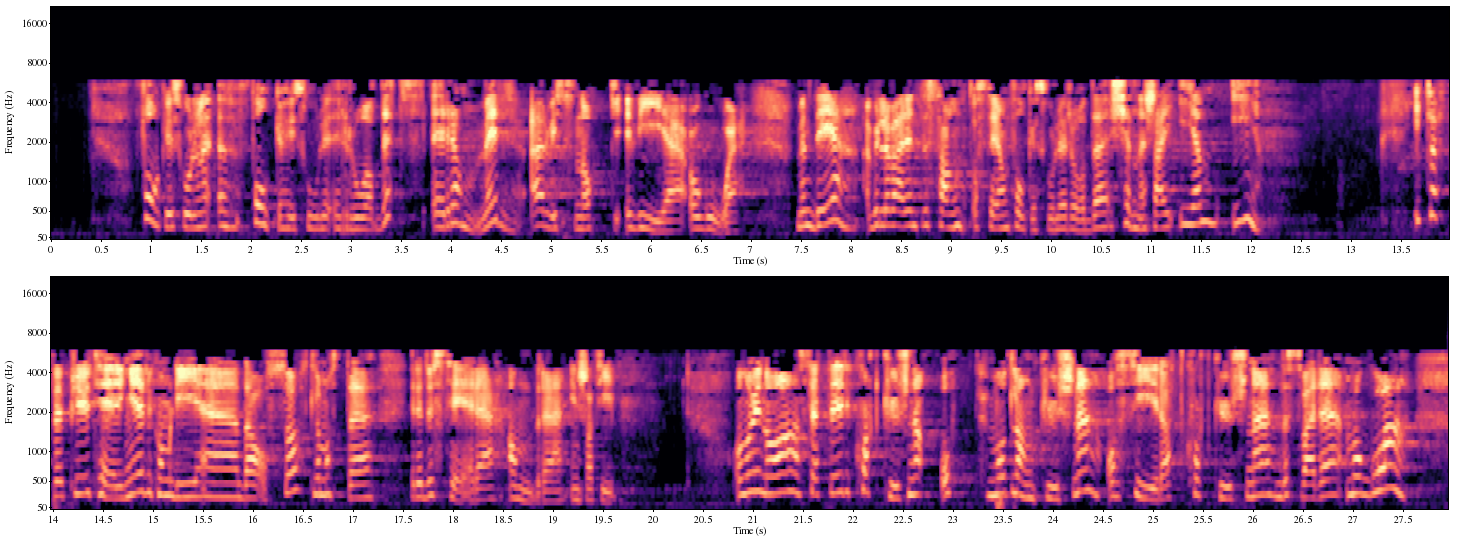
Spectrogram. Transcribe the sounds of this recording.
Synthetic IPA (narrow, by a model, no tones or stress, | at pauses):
fɔlkkuːləfɔlkəhœʏskuːləɾoːd̪ət̪sɾɑməɾʔæɾʋɪsnɔkʋiːəʔɔɡuːəmɛnd̪ɛʋɪld̪əʋæːɾəɪnt̪ɾəsɑŋt̪ʰɔseːɔmfɔlkəœskuːləɾoːd̪əçɛnːəʂæɪʔɪjɛnːɪ | ʔɪt̪ʰœfəpʰɾɪʊɾɪt̪ʰeːɾɪŋəɾkʰɔmːəɖɪd̪ɑːʔɔ̰sːɔt̪ʰɪlɔmɔt̪ːəɾɛd̪ʉsḛːɾəɑnd̪ɾəɪ̰nɪʂɑt̪ʰiːʋ | ʔɔnɔɾʋɪnoːsɛt̪ːəɾkʰɔʈːkʰʉːʂɳ̩əʔɔpːmuːt̪lɑŋkʰʉːʂɳ̩əʔɔsiːəɾɑt̪kʰɔʈːkʰʉːʂɳ̩əd̪ɛsʋæɾːəmɔɡoː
